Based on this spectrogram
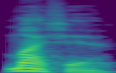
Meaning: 1. mafia 2. Mafia (Soviet and Russian party game)
- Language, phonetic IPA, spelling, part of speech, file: Russian, [ˈmafʲɪjə], мафия, noun, Ru-мафия.ogg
